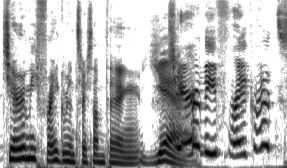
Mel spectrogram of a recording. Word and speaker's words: Fragrance: It's pronounced fragrance.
